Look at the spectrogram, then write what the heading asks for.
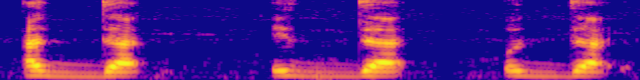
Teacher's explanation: دال کو جو ہے وہ مشدد بنا لیتے ہیں تو سختی کے ساتھ پکڑیں گے۔ اد، اد، اد، قلقلہ پہلے سے ہے، مشدد حرف میں اور سختی ہوتی ہے تو اس میں گویا کہ سختی بڑھ جائے گی اور حرکت تو آخر میں دینا ہے، کوئی قلقلہ ہے۔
